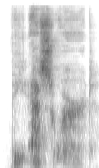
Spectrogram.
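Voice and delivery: mock horrified whisper; scandalised whisper. Child reporting a classmate's swearing, scandalised whisper. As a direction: whisper it like a forbidden word.

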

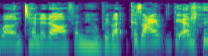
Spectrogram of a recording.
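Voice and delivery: ordinary talk

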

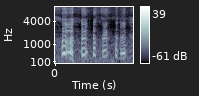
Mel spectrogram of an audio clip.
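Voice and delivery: high burst of laughter. Real, not acted. Laughing after his own joke.

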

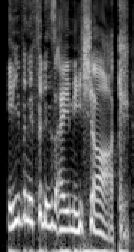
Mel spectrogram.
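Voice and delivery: normal talking voice

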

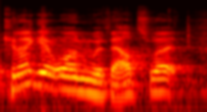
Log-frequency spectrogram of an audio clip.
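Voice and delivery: cheeky wise-ass ask, laughing. Retold or imitated. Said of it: "Mister Wise Ass".

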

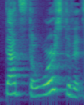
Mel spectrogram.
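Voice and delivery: a touch of a groan; deep groan. A narrator's reading. Fawn about to confess to Lucy, groaning. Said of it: "said Mister Tumnus with a deep groan".

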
